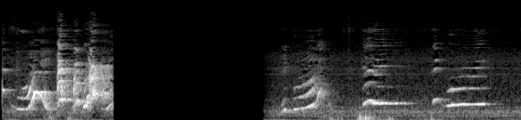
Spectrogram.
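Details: Pet Shih Tzu named Leo, acting possessive and jealous, gives high, wavering whines in two bursts separated by a silent gap, with a person's soothing voice mixed in.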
